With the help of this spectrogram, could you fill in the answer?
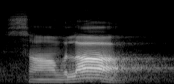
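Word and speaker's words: साँवला: मैं देखो एक बार मेरा जो प्रोनाउंसिएशन है ना उसकी तरफ नोट करना। मैं बोल रहा हूं इसको सा नहीं बोल रहा हूं, सांवला, सांवला। चंद्र बिंदु लगाते ही इसके उच्चारण में फर्क आ जाता है, और उस फर्क का हमें हमेशा ध्यान रखना है बोलते समय।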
